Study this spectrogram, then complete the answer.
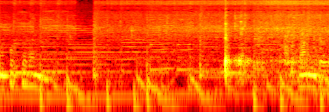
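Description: Freshly caught stream crabs frying in a pan with ginger-garlic paste, a continuous close sizzle under repeated scraping stirs and a sharp clatter near the end, with some faint background noise.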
